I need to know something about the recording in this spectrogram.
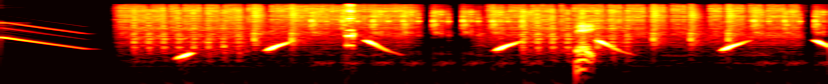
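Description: Short cartoon whistles slide up and down over a soft backing tune.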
